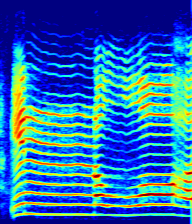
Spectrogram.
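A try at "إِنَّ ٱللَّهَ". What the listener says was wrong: Inna allaha atau inna allaha? Terlalu tekan ke huruf lam. Kasih haknya lam, tapi tidak perlu terlalu tekan ya. Kelemahan di huruf ta, kelemahan di huruf ha, dan kemudian di kalimat Allah.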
